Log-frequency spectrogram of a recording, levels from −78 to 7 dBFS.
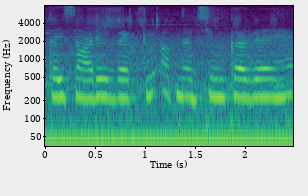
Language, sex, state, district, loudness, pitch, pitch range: Hindi, female, Madhya Pradesh, Umaria, -16 LUFS, 230 Hz, 230-240 Hz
